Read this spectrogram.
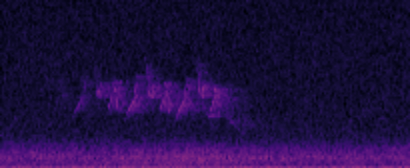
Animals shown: Common Yellowthroat (Geothlypis trichas)

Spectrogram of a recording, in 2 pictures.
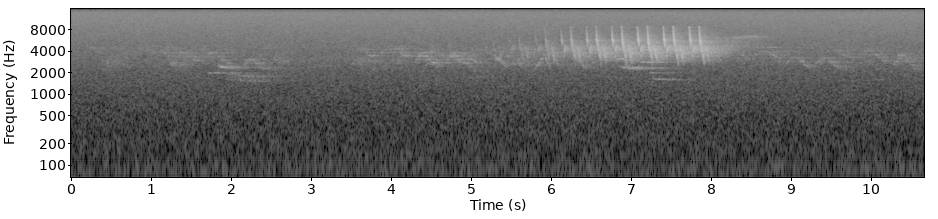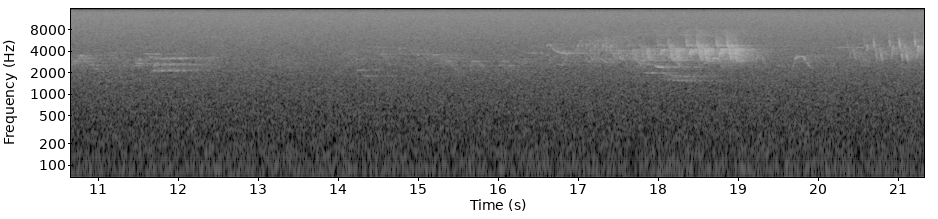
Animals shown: Red-eyed Vireo (Vireo olivaceus)
Ovenbird (Seiurus aurocapilla)
Scarlet Tanager (Piranga olivacea)
Wood Thrush (Hylocichla mustelina)
Black-throated Blue Warbler (Setophaga caerulescens)
Veery (Catharus fuscescens)

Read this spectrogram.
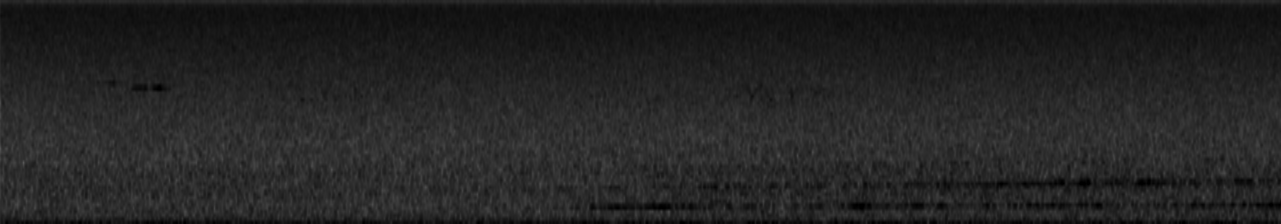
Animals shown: Black-capped Chickadee (Poecile atricapillus)

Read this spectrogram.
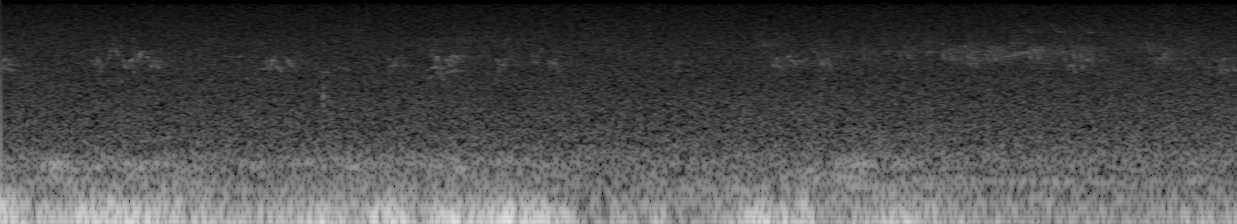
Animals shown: Eastern Wood-Pewee (Contopus virens)
Red-eyed Vireo (Vireo olivaceus)
Black-and-white Warbler (Mniotilta varia)

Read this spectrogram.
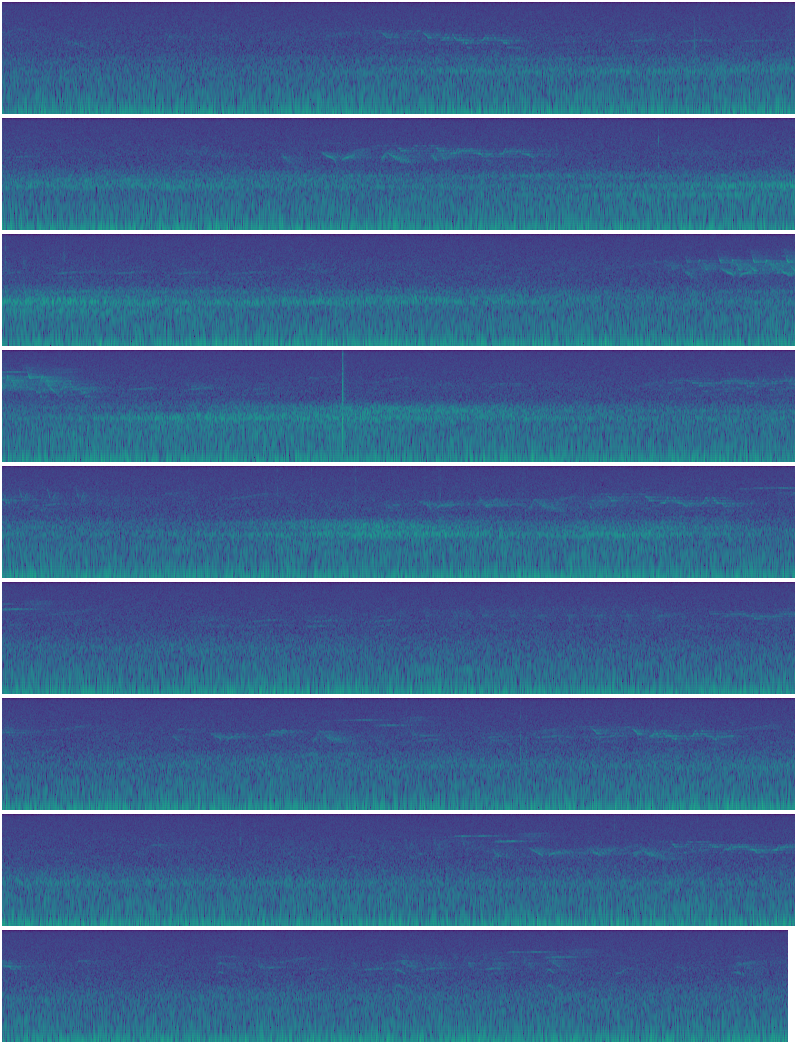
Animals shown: Black-throated Green Warbler (Setophaga virens)
Veery (Catharus fuscescens)
Ovenbird (Seiurus aurocapilla)
Yellow-bellied Sapsucker (Sphyrapicus varius)
Red-breasted Nuthatch (Sitta canadensis)
Scarlet Tanager (Piranga olivacea)
Eastern Wood-Pewee (Contopus virens)

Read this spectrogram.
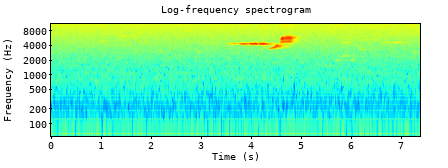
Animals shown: Black-throated Green Warbler (Setophaga virens)
Hermit Thrush (Catharus guttatus)

